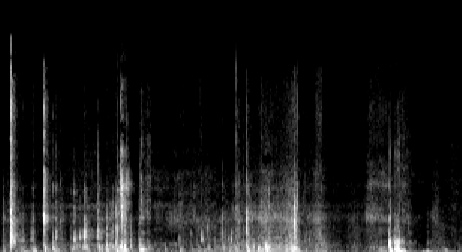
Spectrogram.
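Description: Close handling noise: quick clicks, clatter and rustling of small objects being moved, with one heavy thump about five seconds in.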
